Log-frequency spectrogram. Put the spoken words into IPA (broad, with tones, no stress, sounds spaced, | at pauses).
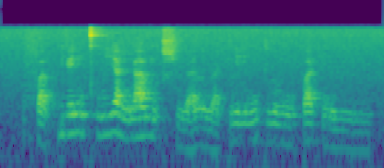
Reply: f a˨˩ p̚ j e˥˩ n kʰ w i˥˩ a̯ ŋ a˥˩ m t͡ɕʰ ɯ˩˦ a̯ l u˩˦ a̯ k l i˦˥ n k l u˧ n p a˥˩ k̚ n ɯː˧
